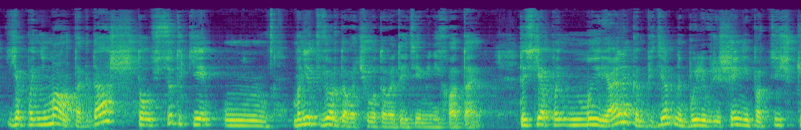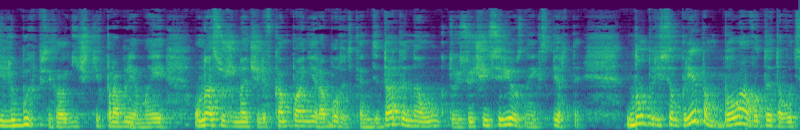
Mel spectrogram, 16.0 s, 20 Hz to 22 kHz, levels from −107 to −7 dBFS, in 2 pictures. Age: 20-39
